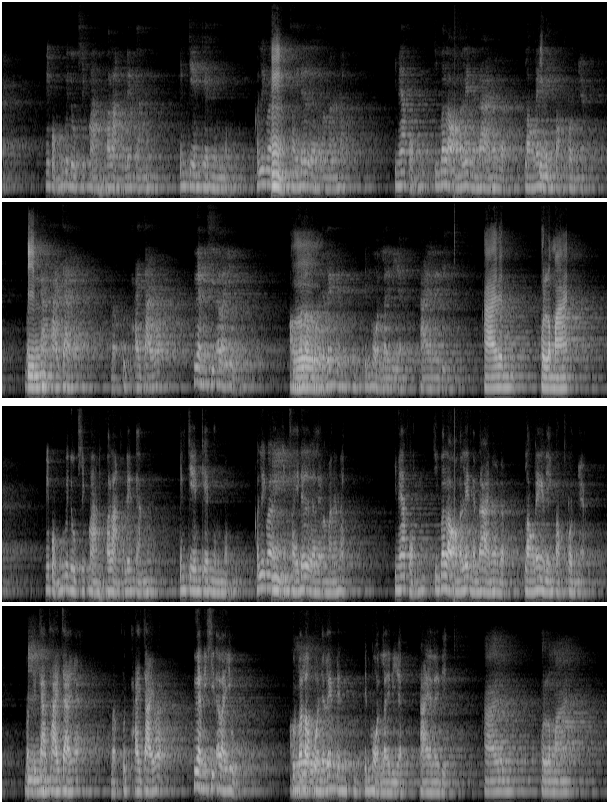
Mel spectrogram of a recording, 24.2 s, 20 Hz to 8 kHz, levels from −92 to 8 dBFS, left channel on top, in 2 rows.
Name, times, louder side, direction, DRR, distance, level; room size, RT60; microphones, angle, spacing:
voice 1, 0.9-3.1 3.6-4.7 5.1-6.9 7.9-10.1 10.4-11.7 12.6-13.7 14.3-15.3 15.9-16.9 17.9-20.1 20.5-21.0, right 5 dB, 50° right, 10 dB, 0.4 m, -29 dB
voice 2, 12.6-13.0 17.9-18.5 21.7-22.4 22.9-23.4, left 5 dB, 85° left, 11 dB, 0.4 m, -25 dB
8.8 x 4.4 x 7.2 m, 2.5 s
head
